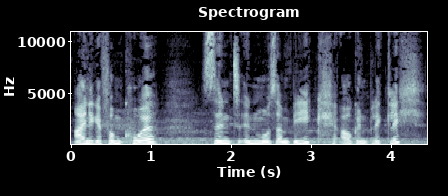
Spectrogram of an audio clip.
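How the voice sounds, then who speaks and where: A speaker with a cold gives a testimony at a church service, slowly and with care. The delivery halts often, with phrases begun again, and then builds to fervent emphasis on key points. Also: mid-range voice, a crowd in the background. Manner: halting, with frequent restarts and pauses. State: has a cold.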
